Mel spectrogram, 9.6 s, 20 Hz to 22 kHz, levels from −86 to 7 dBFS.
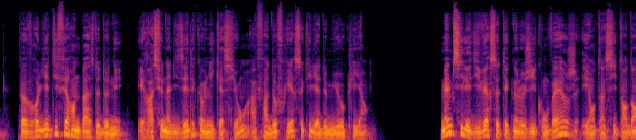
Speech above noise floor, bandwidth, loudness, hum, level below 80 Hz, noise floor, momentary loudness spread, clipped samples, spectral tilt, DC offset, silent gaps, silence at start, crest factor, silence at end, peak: over 71 dB; 19.5 kHz; -20 LUFS; none; -38 dBFS; under -90 dBFS; 7 LU; under 0.1%; -6 dB/octave; under 0.1%; 5.87-6.38 s, 6.44-6.60 s; 0 s; 16 dB; 0 s; -4 dBFS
